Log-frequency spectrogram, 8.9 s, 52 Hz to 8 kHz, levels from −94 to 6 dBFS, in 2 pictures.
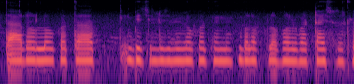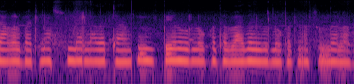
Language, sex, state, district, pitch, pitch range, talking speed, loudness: Hindi, female, Uttar Pradesh, Gorakhpur, 210 Hz, 200-215 Hz, 195 wpm, -33 LUFS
